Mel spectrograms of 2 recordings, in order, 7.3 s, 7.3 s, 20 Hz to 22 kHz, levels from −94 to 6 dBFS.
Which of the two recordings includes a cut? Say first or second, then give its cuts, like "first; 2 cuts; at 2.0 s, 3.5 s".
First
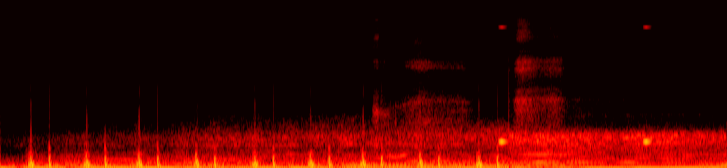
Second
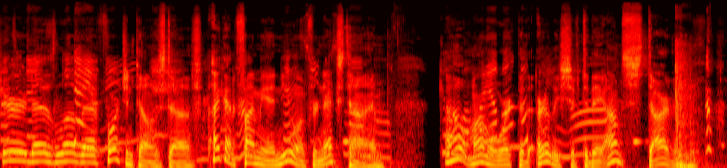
first; 1 cut; at 5.1 s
